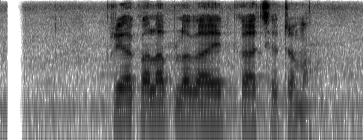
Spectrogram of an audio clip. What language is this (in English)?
Nepali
